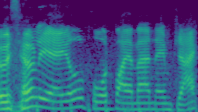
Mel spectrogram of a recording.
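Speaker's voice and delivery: put-on acted drunk voice. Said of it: "I can hear it in your voice".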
